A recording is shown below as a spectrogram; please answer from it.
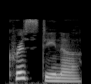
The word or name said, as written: xristina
